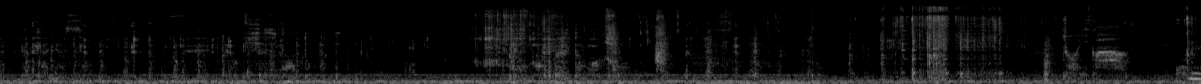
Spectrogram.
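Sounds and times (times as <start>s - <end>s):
crunching crispy fried food: 0.2s - 10.4s.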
